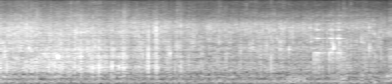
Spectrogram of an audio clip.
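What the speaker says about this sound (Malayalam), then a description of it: "കടുക് പൊട്ടിക്കഴിഞ്ഞാൽ ഇനി നമുക്കിതിൽ ഞാൻ ഒരു ചെറിയ കുടം വെളുത്തുള്ളി എടുത്ത് ചെറുതായിട്ട് അരിഞ്ഞതാണ് ഇതിട്ട് കൊടുക്കുക" Finely chopped garlic frying in hot oil after mustard seeds have spluttered, for a sardine fish pickle; steady close sizzling with scattered crackles and stirring, no talk.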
